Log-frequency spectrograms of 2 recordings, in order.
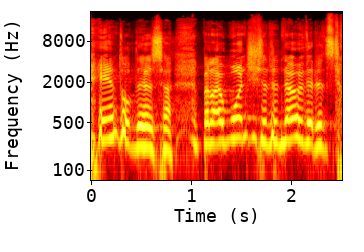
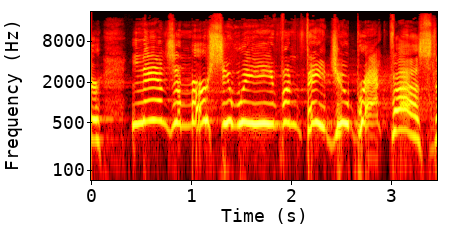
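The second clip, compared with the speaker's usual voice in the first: excited exclamation; 12 semitones higher than usual. Real, not acted. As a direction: voice jumps high with delight. Preacher exclaims about church perks.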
